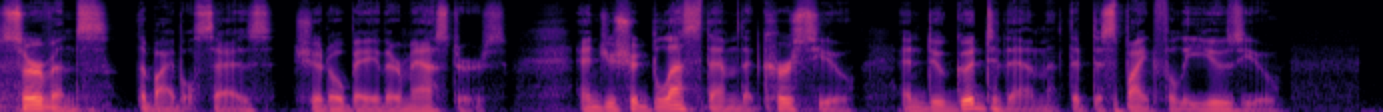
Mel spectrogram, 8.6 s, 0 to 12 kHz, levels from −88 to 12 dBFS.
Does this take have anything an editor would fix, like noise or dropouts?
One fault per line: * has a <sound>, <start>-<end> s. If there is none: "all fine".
all fine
